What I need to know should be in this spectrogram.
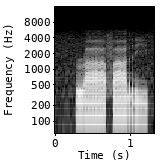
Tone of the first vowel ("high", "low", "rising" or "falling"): high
